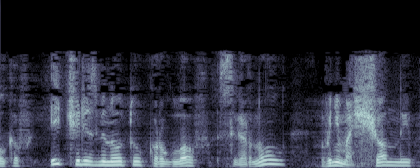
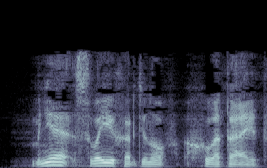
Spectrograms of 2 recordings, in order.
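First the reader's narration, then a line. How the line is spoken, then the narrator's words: Gruff mutter. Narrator (Russian): буркнул Старлей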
